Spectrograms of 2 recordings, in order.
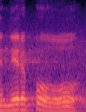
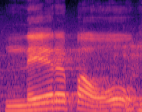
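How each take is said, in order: First: ਨਿਰਭਉ clipped to ਨਿਰਭੋ, final ਉ swallowed; mock wrong way. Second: ਨਿਰਭਉ drawn out very slowly, final ਉ sounded clearly; correct slow model. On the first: Teacher mimics learners' wrong ਨਿਰਭਉ as ਨਿਰਭੋ. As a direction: imitate the careless ਨਿਰਭੋ, a bit lower and quick. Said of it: "ਇਉਂ ਨਹੀਂ ਬੋਲਣਾ". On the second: Teacher shows learners ਨਿਰਭਉ, very slow and exact. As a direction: hold every sound of ਨਿਰਭਉ, ending on a full ਉ. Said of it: "ਊੜੇ ਦੀ ਔਂਕੜ ਦਾ ਉਚਾਰਨ ਨਿਰਭਉ". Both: Shown as a demonstration.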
